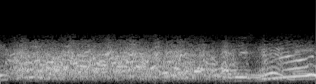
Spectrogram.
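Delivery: chuckling as he starts a naughty joke, last words jumping high; can barely get the joke out for laughing; laughing through it. Acted. Husband laughing as he starts his mermaid joke for the guests, high and giggly.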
